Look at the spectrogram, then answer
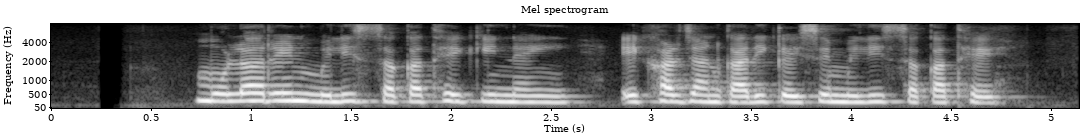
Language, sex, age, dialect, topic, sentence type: Chhattisgarhi, female, 25-30, Central, banking, question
